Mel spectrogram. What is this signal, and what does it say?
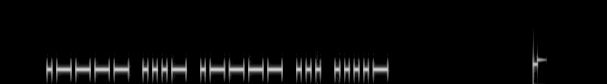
Morse code, heard as a keyed tone, about 25 wpm, 700 Hz. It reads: 1V1S4
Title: Five Challenging Letter-Number Combinations 25wpm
